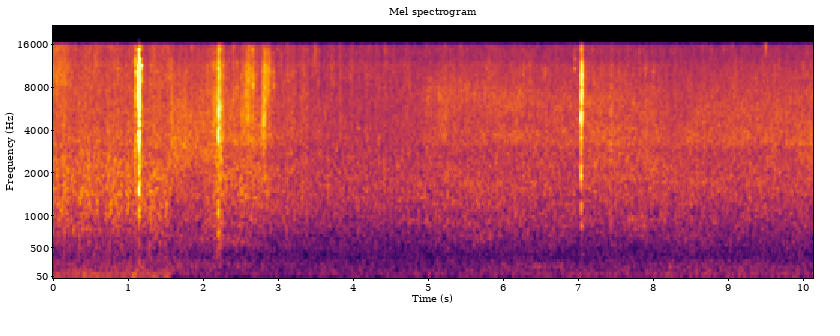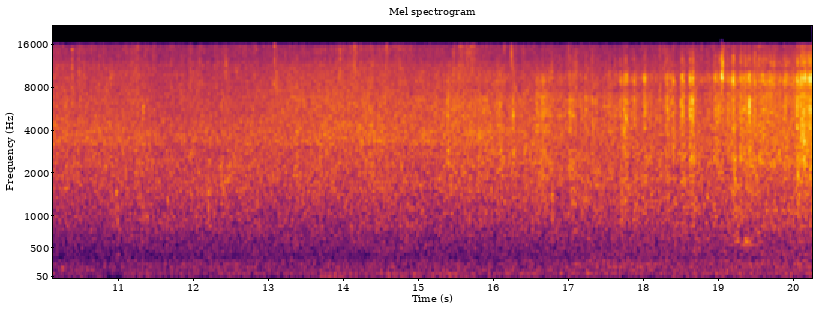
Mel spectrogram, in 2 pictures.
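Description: Steady rain falling on a camping tarp, with a few sharp clicks, the loudest about a second in.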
